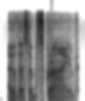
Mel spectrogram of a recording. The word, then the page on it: oversubscribe: British English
